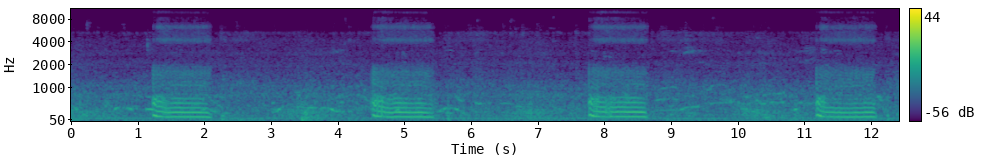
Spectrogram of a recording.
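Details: Pug dog napping with eyes rolled back, loud, rattling snores, steady and regular, about 18 a minute.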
